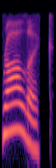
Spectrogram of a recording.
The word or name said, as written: Ralik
